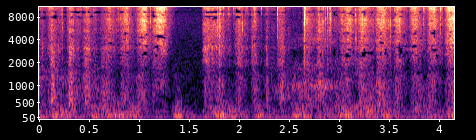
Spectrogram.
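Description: Faint scratching and rubbing of paintbrush bristles against a textured spackled ceiling as the brush is shaken along the ceiling-wall edge to cut in paint.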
